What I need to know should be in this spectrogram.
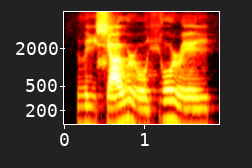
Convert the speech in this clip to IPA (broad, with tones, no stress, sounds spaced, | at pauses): ð i˨ ɕ a˨˦ u̯ ɹ o˨ ç o˦ ɹ e˧ i̯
